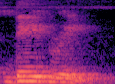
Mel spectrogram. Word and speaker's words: debris: Debris. It is not debris. The S is silent. It is debris.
